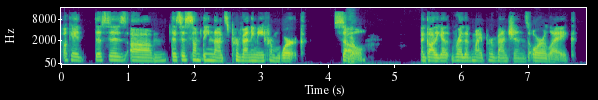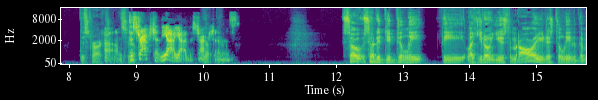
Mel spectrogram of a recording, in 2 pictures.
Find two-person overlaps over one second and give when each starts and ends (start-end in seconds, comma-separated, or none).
none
